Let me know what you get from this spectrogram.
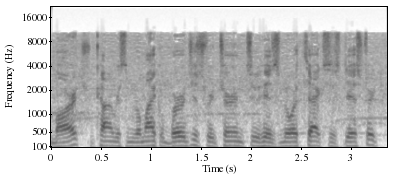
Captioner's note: applause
